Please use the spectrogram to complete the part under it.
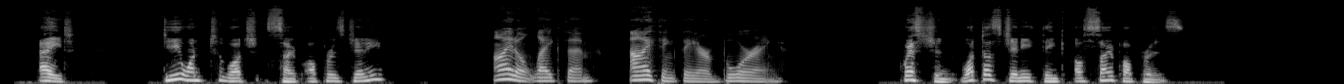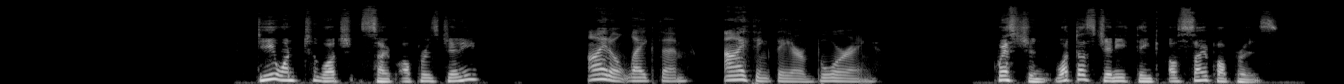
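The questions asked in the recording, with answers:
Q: What does Jenny think of soap operas?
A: Boring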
